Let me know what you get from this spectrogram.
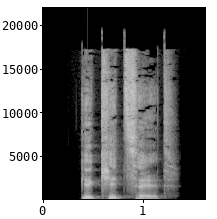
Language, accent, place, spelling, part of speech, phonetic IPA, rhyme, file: German, Germany, Berlin, gekitzelt, verb, [ɡəˈkɪt͡sl̩t], -ɪt͡sl̩t, De-gekitzelt.ogg
- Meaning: past participle of kitzeln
